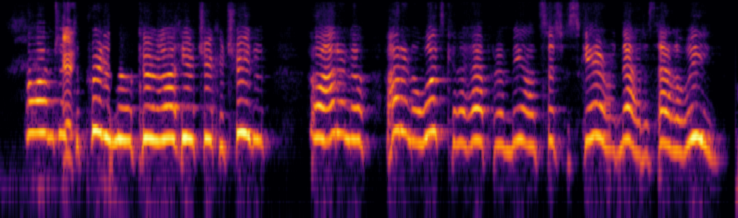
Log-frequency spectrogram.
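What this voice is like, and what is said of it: Little girl voice. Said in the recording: “who has a little girl voice for some reason.”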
